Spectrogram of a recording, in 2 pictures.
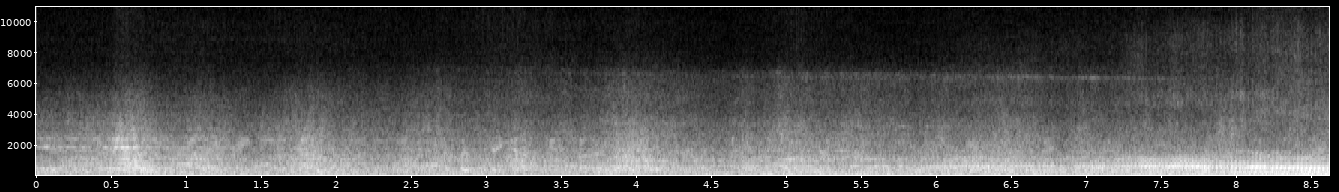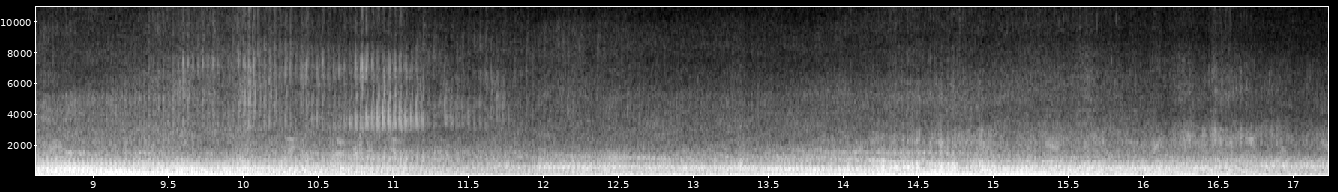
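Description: A JetBlue airliner bound for San Francisco passes at Los Angeles International Airport, a steady jet engine rumble that swells louder past the midpoint and lingers, with light talk underneath.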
